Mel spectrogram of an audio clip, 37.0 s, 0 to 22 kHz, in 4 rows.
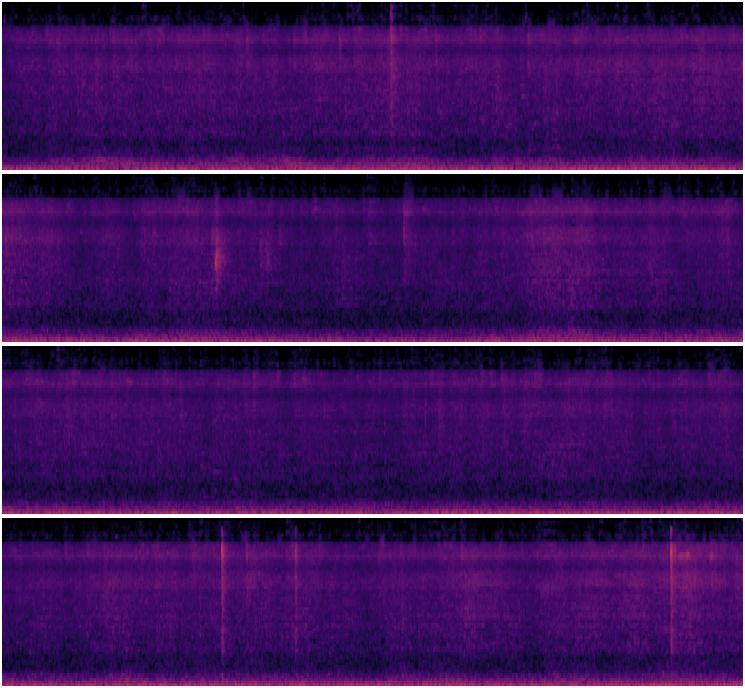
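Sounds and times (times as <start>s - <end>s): ferry engine rumble: 0.0s - 37.0s.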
